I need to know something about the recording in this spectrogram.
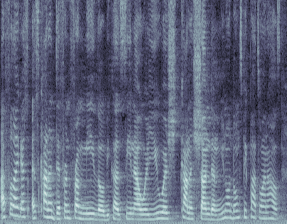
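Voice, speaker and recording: A woman from the United States hosting a casual panel chat, lively and animated. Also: medium pitch, fast, slight background noise. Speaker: show host.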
